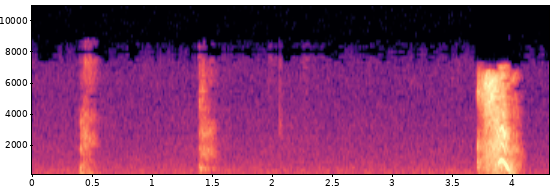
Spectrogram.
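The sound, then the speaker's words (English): A loud sneeze right into the mic, preceded by two short sharp breaths a second apart, then a brief pause before the burst. No talking. “way to adorably sneeze into the microphone.”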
